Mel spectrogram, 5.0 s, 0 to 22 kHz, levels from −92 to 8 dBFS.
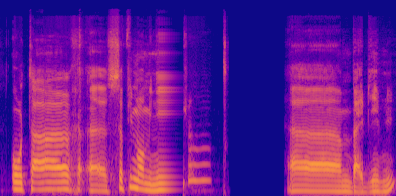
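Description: From 1.99 to 2.31 s the speech turns into a fading buzz continuing the last sound, likely a long network dropout, with 0.3 s never played.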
